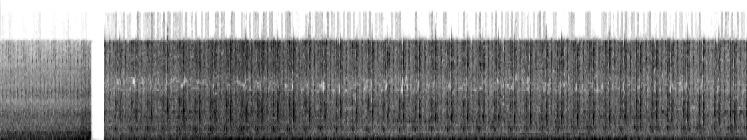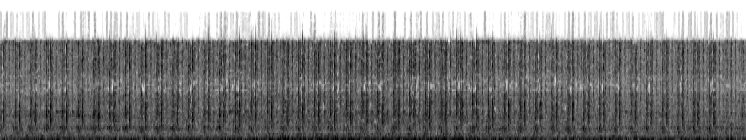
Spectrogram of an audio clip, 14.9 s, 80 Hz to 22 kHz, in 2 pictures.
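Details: 2008 VW Passat FSI petrol engine at idle: sharp rapid top-end ticking, louder than the normal noisy injector clicking; cause suspected, not confirmed.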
